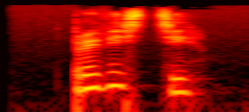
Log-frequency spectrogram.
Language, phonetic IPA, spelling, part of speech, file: Russian, [prəvʲɪˈsʲtʲi], провести, verb, Ru-провести.ogg
- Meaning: 1. to lead, to conduct, to guide, to steer, to take 2. to lay, to construct, to build, to install a road, a pipe, a wire etc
